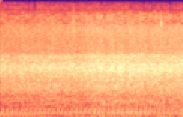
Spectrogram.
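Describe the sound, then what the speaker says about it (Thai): A train engine revs in the Roblox video game, a steady low, rumbling mechanical drone with a slight rise in intensity midway, heard alone without talk. "เหมือนรถไฟเร่งเครื่องนะครับ"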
